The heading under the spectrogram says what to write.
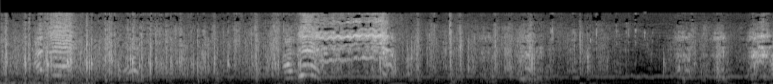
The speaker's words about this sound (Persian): پدر محمد سوار بر اسب از کنار مدرسه میگذره و با تعجب میبینه که محمد بین بچه های دبستانه.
